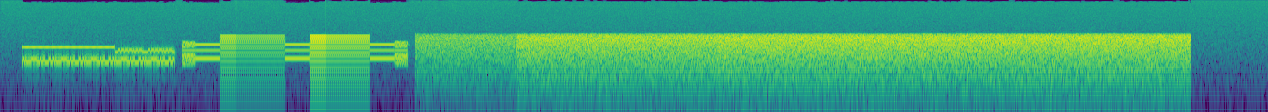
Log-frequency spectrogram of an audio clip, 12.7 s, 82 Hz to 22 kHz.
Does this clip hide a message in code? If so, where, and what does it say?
Yes: dial-up modem handshake (V.34 or later) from 0.2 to 11.9 s, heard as a whistle, warbles, then hiss.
